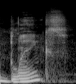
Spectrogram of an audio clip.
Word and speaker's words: Blanks: saying is this blinks dang i was thinking banks oh it's billy blanks that's what i'm saying dang i apologize billy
